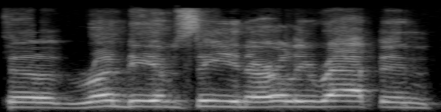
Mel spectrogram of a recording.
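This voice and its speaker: A man's voice: high-pitched, little pitch movement, moderate pace, mellow. A man in his fifties from Charleston hosting an interview, laughing along and offering easy affirmations. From Charleston, South Carolina. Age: 50s. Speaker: podcast host. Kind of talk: casual interview.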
